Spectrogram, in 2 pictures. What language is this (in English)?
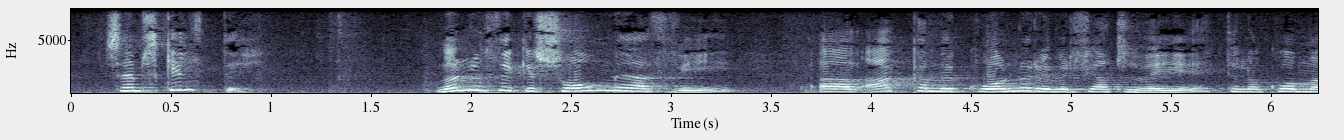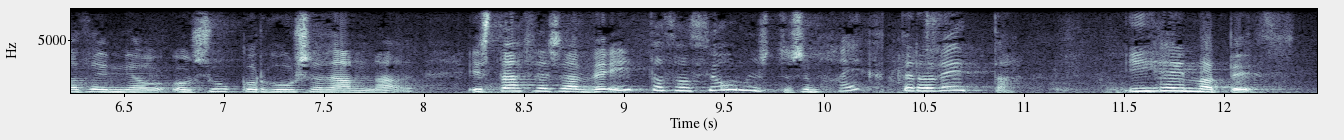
Icelandic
